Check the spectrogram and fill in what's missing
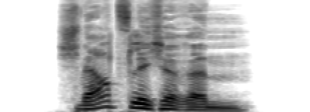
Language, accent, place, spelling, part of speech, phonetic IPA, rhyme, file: German, Germany, Berlin, schwärzlicherem, adjective, [ˈʃvɛʁt͡slɪçəʁəm], -ɛʁt͡slɪçəʁəm, De-schwärzlicherem.ogg
- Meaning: strong dative masculine/neuter singular comparative degree of schwärzlich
